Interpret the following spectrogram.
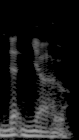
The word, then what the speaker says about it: Netanyahu: the and not to know who if I'm pronouncing his name correctly from Israel when he got reelected when he tried you did Netanyahu there you go and and and he interfered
